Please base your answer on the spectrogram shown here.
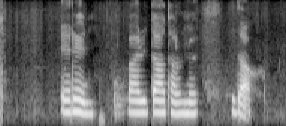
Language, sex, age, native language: Icelandic, female, 30-39, Icelandic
